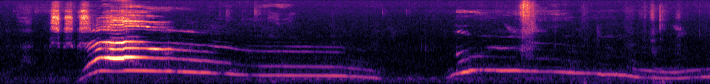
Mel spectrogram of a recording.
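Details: Red cat meowing indoors: a loud, drawn-out wailing meow that rises sharply then slowly falls over three seconds, followed by a second long, gently sliding meow; a few clicks and taps in the background.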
